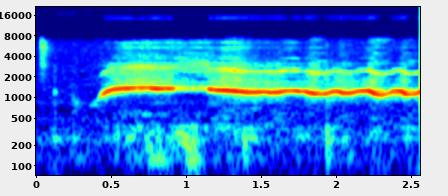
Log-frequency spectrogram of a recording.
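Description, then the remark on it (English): A person whistles one long, steady note that wavers slightly in pitch and holds for about two seconds, fairly loud, with no talking. “But I told her that he's the Whistler. And he's always been the Whistler.”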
